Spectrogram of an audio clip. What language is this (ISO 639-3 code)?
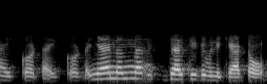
mal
